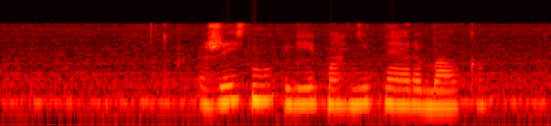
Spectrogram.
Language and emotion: Russian, neutral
